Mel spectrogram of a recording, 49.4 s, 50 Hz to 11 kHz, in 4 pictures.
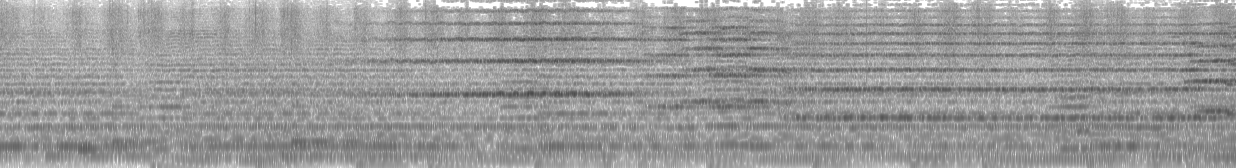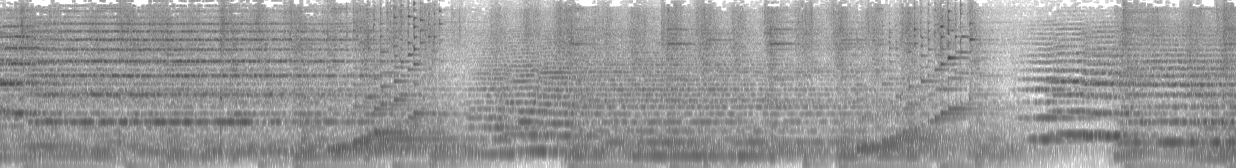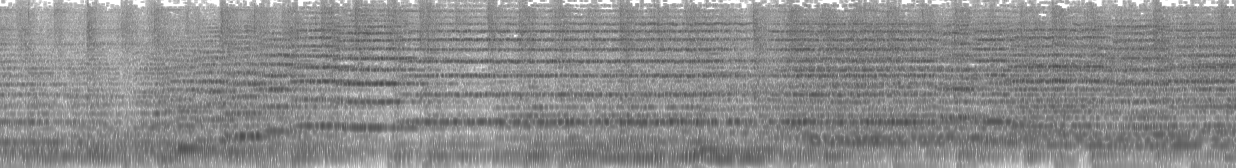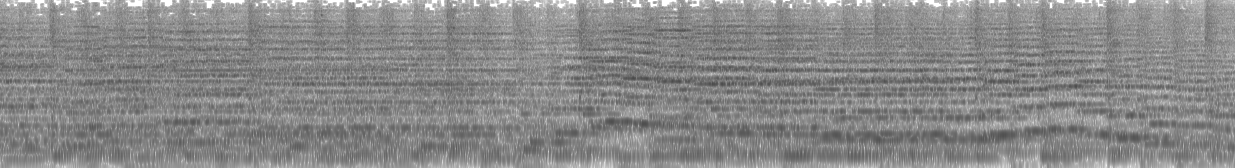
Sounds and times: New-age music: 0:00.0 - 0:49.4.

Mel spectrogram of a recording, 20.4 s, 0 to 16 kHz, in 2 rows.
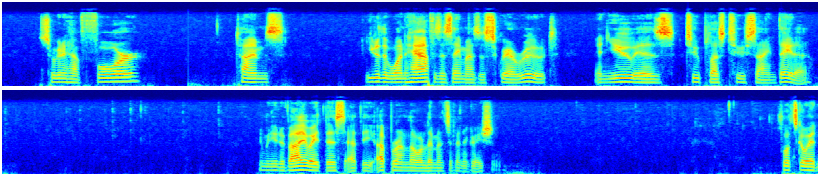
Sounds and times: Speech: 0:00.5 - 0:01.8, 0:02.9 - 0:03.6, 0:04.6 - 0:10.2, 0:13.4 - 0:16.5, 0:19.9 - 0:20.4.

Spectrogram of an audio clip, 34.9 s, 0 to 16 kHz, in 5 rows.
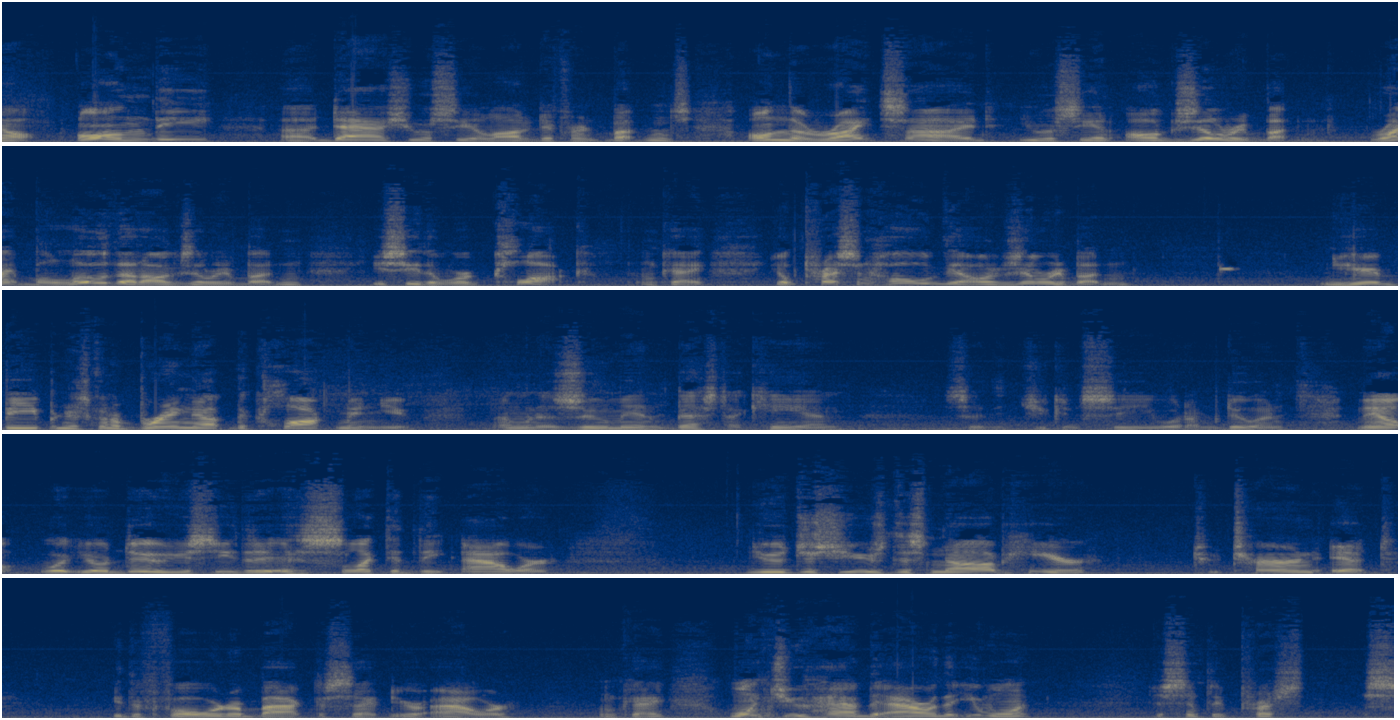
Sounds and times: Speech: 0:00.0 - 0:12.6, 0:13.6 - 0:23.7, 0:24.7 - 0:33.1, 0:33.7 - 0:34.8.

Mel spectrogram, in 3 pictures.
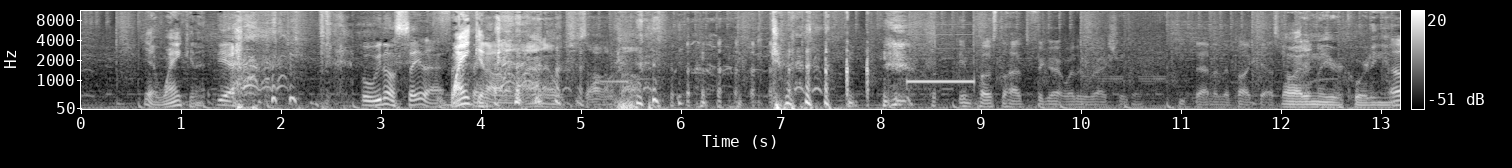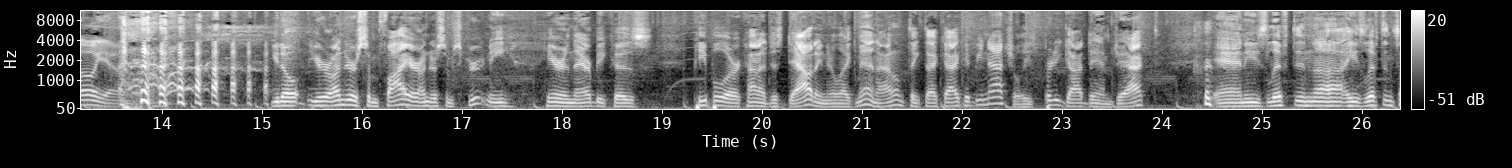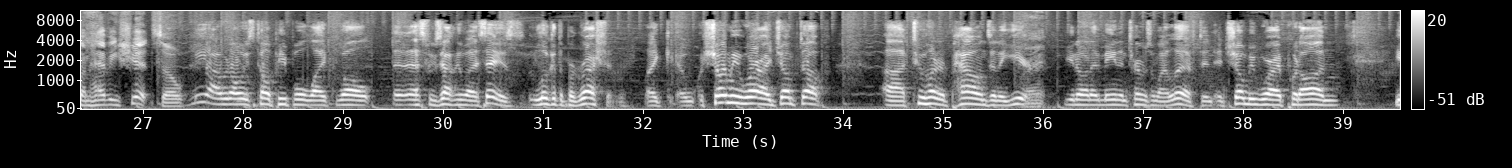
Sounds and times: Music: 0:00.0 - 0:39.5
Speech: 0:00.6 - 0:01.6, 0:02.8 - 0:05.8, 0:08.8 - 0:13.6, 0:15.1 - 0:23.9, 0:24.5 - 0:33.8, 0:34.4 - 0:39.5.

